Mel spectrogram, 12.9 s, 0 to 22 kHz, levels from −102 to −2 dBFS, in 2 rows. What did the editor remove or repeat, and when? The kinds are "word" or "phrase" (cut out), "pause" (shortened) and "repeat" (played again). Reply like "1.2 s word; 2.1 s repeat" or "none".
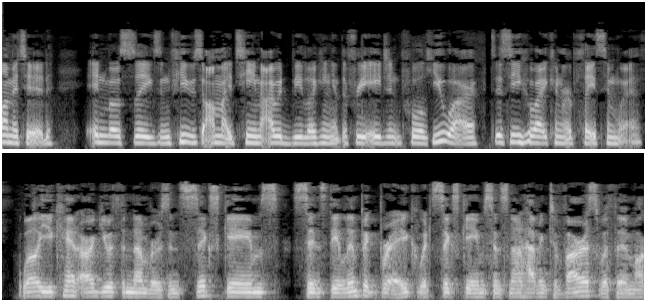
2.9 s word; 4.2 s word; 4.8 s pause; 6.8 s phrase; 9.3 s pause; 10.7 s word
